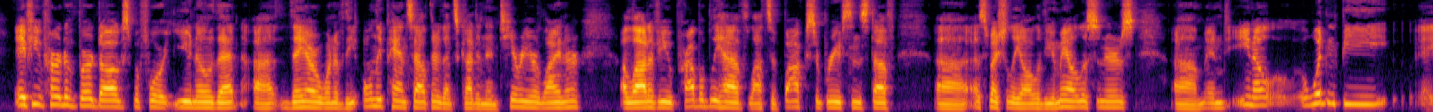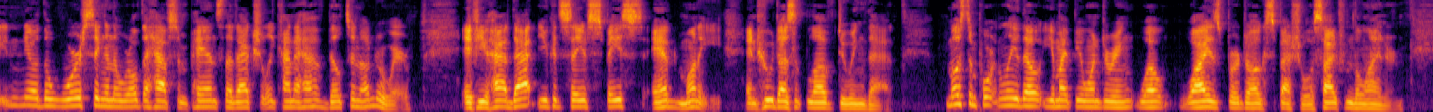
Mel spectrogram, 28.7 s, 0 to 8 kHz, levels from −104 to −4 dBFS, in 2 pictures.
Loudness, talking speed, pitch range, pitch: -23 LUFS, 215 wpm, 135-165 Hz, 150 Hz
